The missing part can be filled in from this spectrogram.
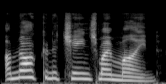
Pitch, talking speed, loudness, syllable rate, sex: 235 Hz, 255 wpm, -16 LUFS, 5.2 syllables/s, female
